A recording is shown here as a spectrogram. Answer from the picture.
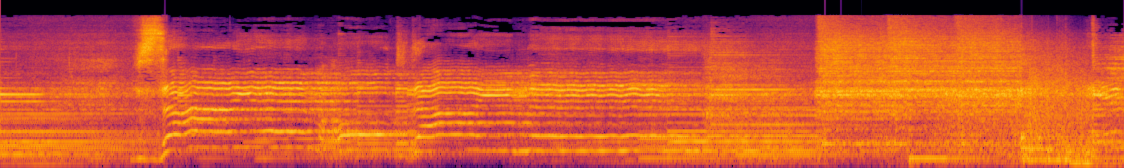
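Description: Female voices singing a Polish Christmas carol with vibrato, over band accompaniment; a cymbal rings out from about six seconds in.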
